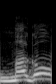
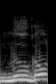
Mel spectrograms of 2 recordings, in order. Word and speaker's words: Mughal: They are the Safavid, the Mughal or the Mughal, depending on your pronunciation, and the Ottoman Empire.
